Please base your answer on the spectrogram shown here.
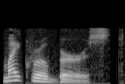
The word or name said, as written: microburst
